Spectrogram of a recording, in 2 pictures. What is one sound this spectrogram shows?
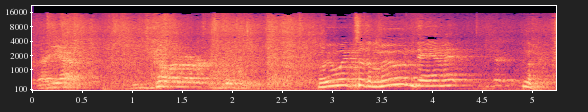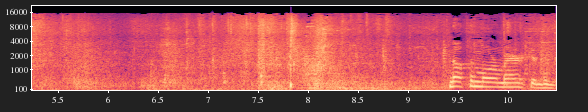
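A plastic trash bag rustles.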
